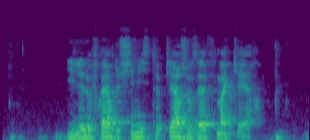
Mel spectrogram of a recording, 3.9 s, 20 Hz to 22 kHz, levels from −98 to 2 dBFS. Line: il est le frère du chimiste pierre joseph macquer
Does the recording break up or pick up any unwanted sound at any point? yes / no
no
